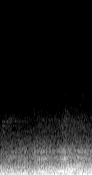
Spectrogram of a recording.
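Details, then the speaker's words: Old Honda CBR inspected before purchase, engine started: steady, even low rumble at idle, slight tapping considered standard, with no harsh knocks or rattles — normal idle. "dengar aja suaranya kalau suaranya agak ada degdek degdeknya gitu kalau masih a nyala itu sebenarnya standar sih"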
